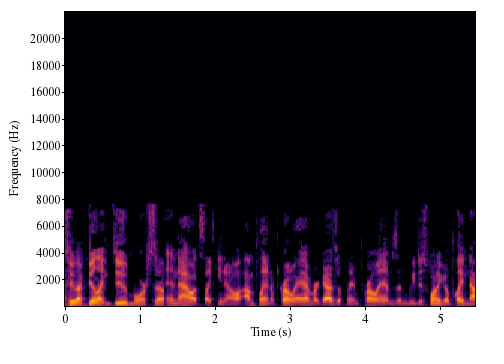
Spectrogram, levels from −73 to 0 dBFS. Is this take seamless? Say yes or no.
no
